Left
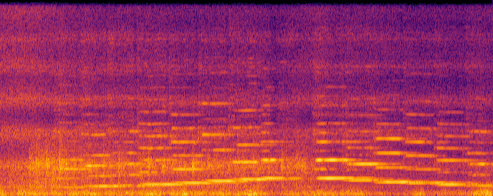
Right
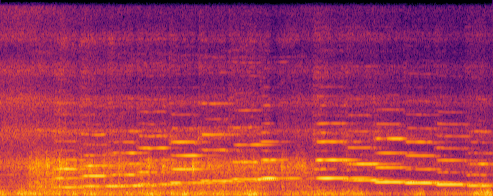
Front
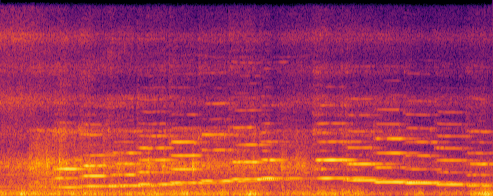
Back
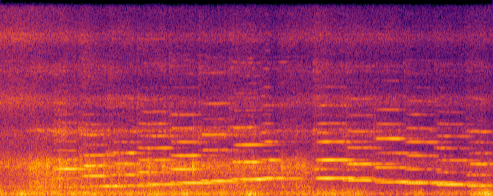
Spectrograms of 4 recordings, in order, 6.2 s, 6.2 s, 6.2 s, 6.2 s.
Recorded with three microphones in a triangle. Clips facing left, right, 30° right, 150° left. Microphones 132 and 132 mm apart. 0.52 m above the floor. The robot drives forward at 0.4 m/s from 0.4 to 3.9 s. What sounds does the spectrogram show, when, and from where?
0.7 s a flute: 85° right, 0.6 m; by 6.1 s 155° right, 1.4 m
